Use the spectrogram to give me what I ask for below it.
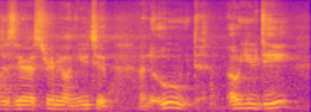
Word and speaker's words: oud: An oud, O-U-D.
